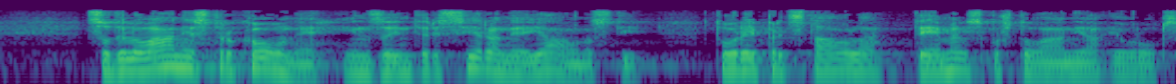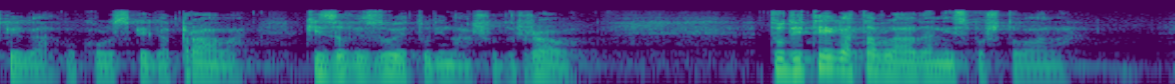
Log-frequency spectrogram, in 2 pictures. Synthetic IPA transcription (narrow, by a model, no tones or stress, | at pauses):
sɔd̪ɛlɔʋaːnjɛst̪ɾɔkɔwnɛinzaint̪ɛɾɛsiːɾanɛjaːwnɔst̪i | t̪oːɾɛjpɾɛt̪st̪aːwlat̪ɛːmɛlspɔʃt̪ɔʋaːnjaʔɛwɾoːpskɛɡaɔkʰoːlskɛɡapɾaːʋa | kizaʋɛzuːjɛt̪uːd̪inaːʃɔd̪əɾʒaːʋɔ | t̪uːd̪it̪eːɡat̪aːʋlaːd̪anispɔʃt̪ɔʋaːla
